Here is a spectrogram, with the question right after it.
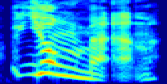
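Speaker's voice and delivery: a hint of a gracious elderly hostess; genteel old woman welcoming the police; lightly voiced grand old lady. A narrator's reading. Rose addresses officer.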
